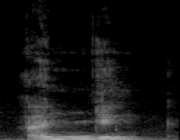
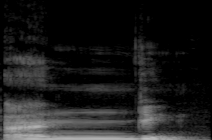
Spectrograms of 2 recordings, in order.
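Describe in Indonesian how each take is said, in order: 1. Kata itu diucapkan dengan nada bercanda. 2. Kata itu diucapkan dengan nada marah. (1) "Tutur yang kedua terjadi waktu sedang bercanda dengan kawannya" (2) "Nada dalam tutur yang pertama melukiskan kemarahan atau kekecewaan"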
